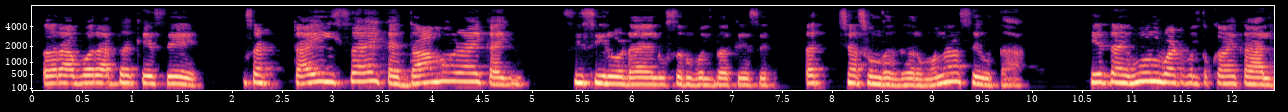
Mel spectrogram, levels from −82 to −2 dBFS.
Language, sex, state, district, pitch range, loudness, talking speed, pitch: Halbi, female, Chhattisgarh, Bastar, 190-235 Hz, -14 LUFS, 170 wpm, 220 Hz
